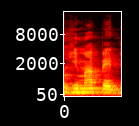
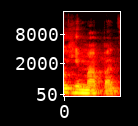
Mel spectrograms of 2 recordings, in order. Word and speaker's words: हिमापत: आप इसको हिमापेट भी प्रोनाउंस कर सकते हैं बट इसका एक्चुअल प्रोनाउंसिएशन जो मेरे हिसाब से सही है वो हिमापत है।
